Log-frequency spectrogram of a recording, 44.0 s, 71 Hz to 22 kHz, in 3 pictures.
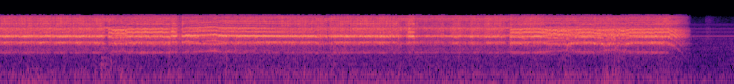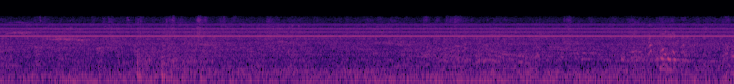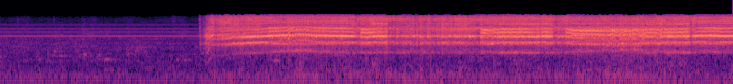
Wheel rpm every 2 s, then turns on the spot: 160, 160, 160, 160, 160, 160, 130, 0, 0, 0, 0, 0, 0, 0, 0, 0, 20, 150, 160, 160, 160, 160.
none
